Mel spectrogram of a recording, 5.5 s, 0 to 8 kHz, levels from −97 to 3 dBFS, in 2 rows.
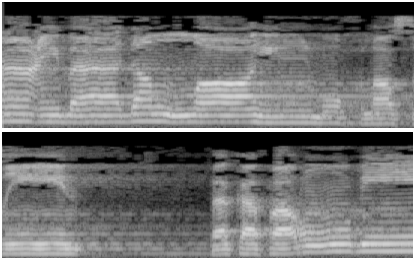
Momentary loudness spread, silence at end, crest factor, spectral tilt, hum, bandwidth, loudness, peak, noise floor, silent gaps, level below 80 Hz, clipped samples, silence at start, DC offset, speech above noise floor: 11 LU; 0 s; 14 dB; -10 dB/octave; none; 5.8 kHz; -17 LUFS; -4 dBFS; -39 dBFS; none; -56 dBFS; under 0.1%; 0 s; under 0.1%; 22 dB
